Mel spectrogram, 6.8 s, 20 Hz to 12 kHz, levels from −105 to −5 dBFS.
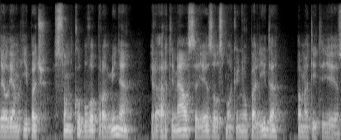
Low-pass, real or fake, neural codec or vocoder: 10.8 kHz; fake; autoencoder, 48 kHz, 128 numbers a frame, DAC-VAE, trained on Japanese speech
